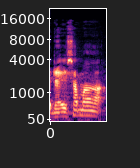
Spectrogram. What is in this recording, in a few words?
"raisama", minamiyamagata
